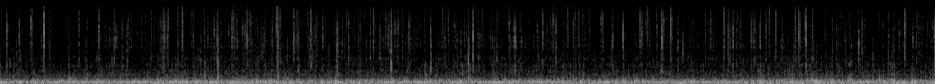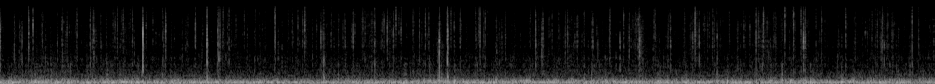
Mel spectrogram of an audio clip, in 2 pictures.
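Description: Flames roar softly with a low rumble.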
